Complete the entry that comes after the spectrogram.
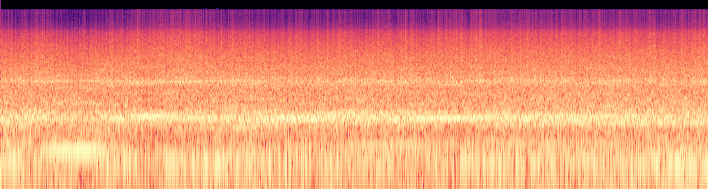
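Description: Volkswagen rally car's engine running hard at a steady pitch that creeps slightly upward, heard from inside the cabin over the noise of gravel and the road. The recording is loud and overloaded throughout.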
